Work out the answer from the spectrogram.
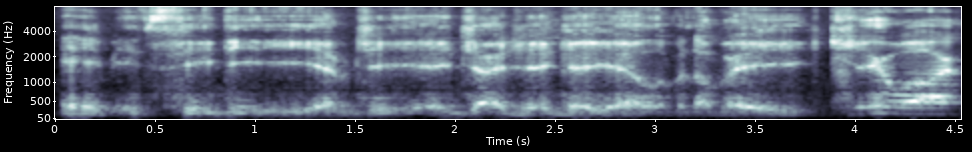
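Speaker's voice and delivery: burping through the alphabet; burping the words. Pretend. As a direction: ride the burp through each letter. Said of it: "Gonna be burping the A B Cs".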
